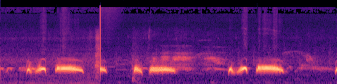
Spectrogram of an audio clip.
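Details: Decoy spotted dove giving urging coos meant to stimulate other doves: three phrases, each a quick two-part note followed by a long husky coo, repeated about every two seconds, with one sharp click early on.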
